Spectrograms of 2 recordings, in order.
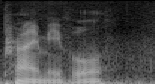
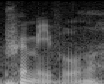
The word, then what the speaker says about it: primeval: I'm told it's pronounced Primeval. I've always said Primeval, I don't know why.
